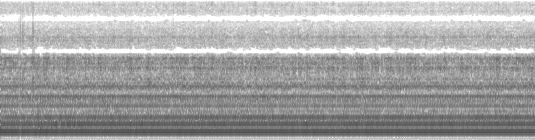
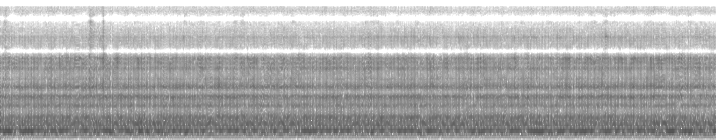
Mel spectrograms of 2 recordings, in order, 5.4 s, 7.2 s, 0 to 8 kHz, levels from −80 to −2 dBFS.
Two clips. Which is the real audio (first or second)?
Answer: first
